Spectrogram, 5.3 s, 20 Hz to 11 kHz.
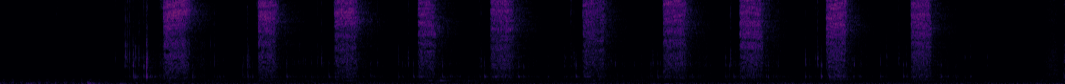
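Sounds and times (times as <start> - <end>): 
trigger spray bottle spraying cleaner onto a cooker hob: 0.7 - 4.8.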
